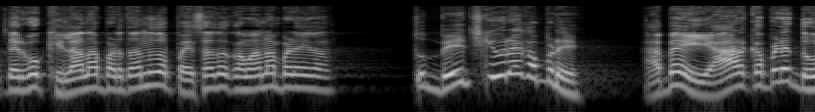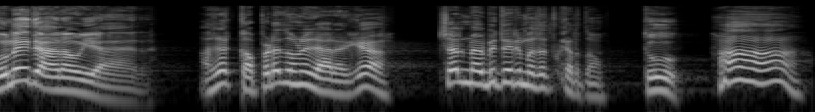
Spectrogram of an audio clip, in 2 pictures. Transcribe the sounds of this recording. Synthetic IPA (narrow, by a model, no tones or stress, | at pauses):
t̪eːɾekokʰɪlaːnap̬əɽt̪anat̪opɛːsat̪okɐmaːnap̬əɽeːɡaː | t̪oːbeːt͡ʃkjũːɾɛkəp̬ɽeː | ə̰beːjaːɾkəpɽed̪ʱoːned͡ʒaːɾəɦõja̰ːɾ | ət͡ʃakəpɽed̪ʱoːned͡ʒaːɾeɦɛkjaː | t͡ʃəlmɛ̃ːbʱit̪̬eːɾiməd̪əd̪kəɾt̪aːɦũːt̪uː | hãːa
